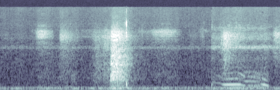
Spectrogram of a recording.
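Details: Pug snoring.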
